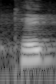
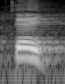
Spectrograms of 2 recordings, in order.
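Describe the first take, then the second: First: ঠেক with a strong puff of air after the ঠ; ঠেক said with a heavily aspirated ঠ, as the mistake; wrong aspirated version. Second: টেক with a clean ট and no puff of air; টেক said crisply with an unaspirated ট, as the right form; correct unaspirated version. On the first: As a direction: push a breathy burst on the opening ঠ of ঠেক. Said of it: "ঠেক তো হবে না". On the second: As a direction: release the ট of টেক without any breath. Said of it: "টেকে বলা হচ্ছে টেক". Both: Shown as a demonstration.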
